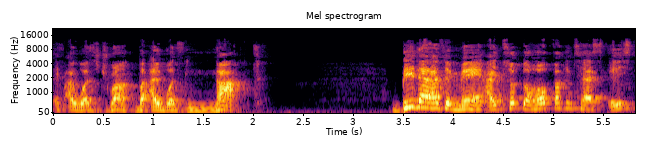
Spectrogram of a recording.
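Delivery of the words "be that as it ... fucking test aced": triumphant declaration. Real, not acted. Triumphant pivot in rant.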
